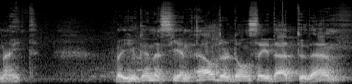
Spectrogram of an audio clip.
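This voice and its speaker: A man with a non-native accent at a moderate pace, with audible room echo. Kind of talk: seminar talk. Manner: halting, with many fillers.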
